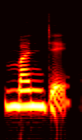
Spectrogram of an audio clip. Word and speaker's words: Monday: We will learn about schwa in the upcoming videos, but here remember that in these words, O is not saying it's saying the complete U sound, short U sound.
